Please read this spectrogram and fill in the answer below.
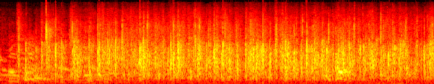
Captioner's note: people applauding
